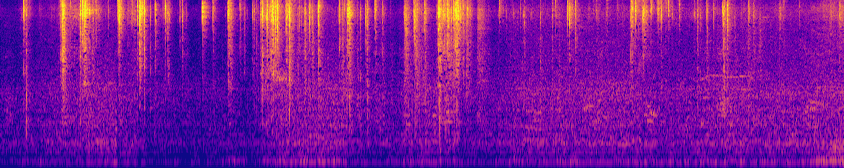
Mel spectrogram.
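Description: Scissors snipping and plastic shrink wrap crinkling as a phone box is cut open, a dense run of crisp clicks and rustles for the first several seconds. The handling of the cardboard box then goes on more quietly.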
